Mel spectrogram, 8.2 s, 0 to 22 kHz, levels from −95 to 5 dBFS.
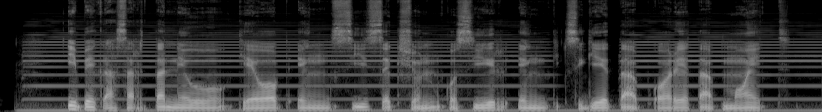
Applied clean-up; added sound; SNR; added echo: none; Bowed string instrument; 19 dB; none.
